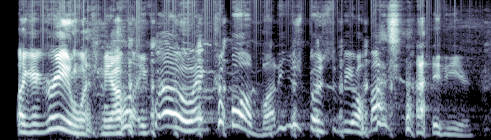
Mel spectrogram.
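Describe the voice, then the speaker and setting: Noticeable background noise sits behind a man talking at a fairly quick pace, his extremely high pitch swinging very widely. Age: 30s. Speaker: radio co-host. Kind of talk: casual chat. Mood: amused, telling a funny story. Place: home room. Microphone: studio mic.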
